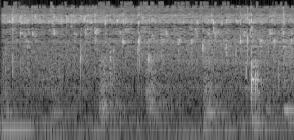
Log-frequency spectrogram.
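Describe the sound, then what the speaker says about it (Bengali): Sliced onions frying in hot oil for crisp birista, a steady close sizzle and crackle with a few light utensil clinks and stirring movements, no voices. "এবার আমি তেল গরম করতে দিয়ে এই যে পেঁয়াজ এটা ভেজে বেরেস্তা বানিয়ে নেব"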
